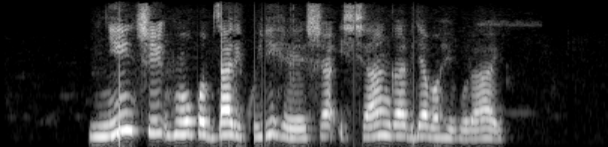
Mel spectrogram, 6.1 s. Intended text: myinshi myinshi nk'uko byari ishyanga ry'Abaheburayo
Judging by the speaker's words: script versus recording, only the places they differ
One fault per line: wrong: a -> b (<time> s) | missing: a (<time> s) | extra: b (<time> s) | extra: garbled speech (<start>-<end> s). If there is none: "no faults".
missing: myinshi (1.5 s)
extra: kuyihesha (2.5 s)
